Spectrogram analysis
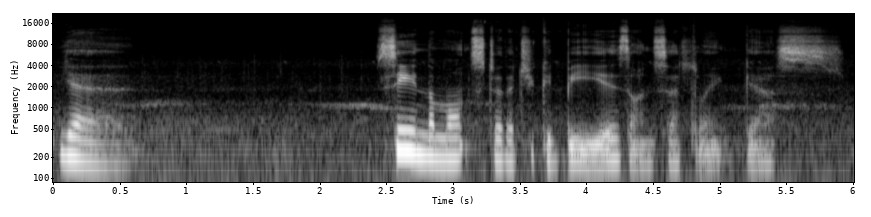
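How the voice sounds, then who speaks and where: A woman's voice: lowish voice, slow, gravelly, darkish tone, slight background noise. A woman hosting a gaming video, giving casual commentary and lightly role-playing dialogue. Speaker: gamer, video host.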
